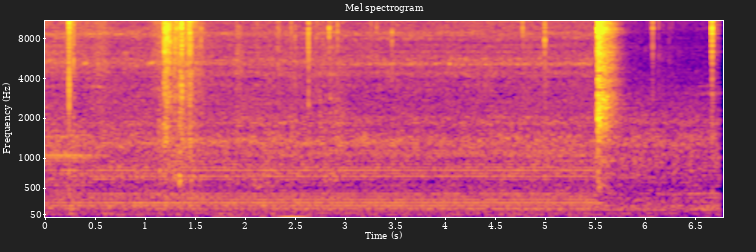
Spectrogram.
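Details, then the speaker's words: Sunsun CT-202 aquarium air pump running with a constant buzzing hum at a steady pitch that stops abruptly when switched off; not a silent pump; loud running noise. "यह silent pump नहीं है अगर आप इसे लगाएंगे तो एक हम की आवाज आती रहेगी"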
